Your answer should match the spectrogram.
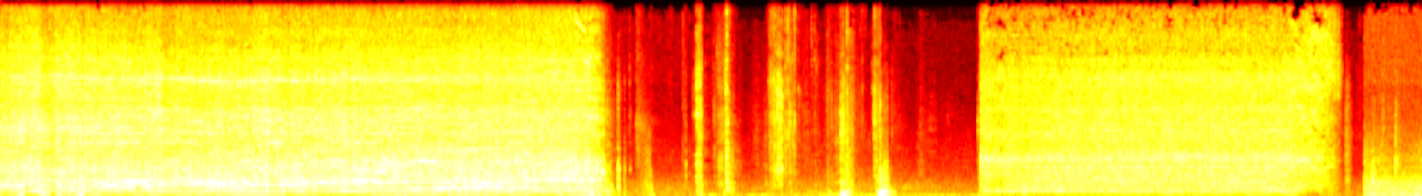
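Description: Corded jigsaw cutting through plywood, running steadily for about six seconds and then stopping. A few scattered knocks follow, then a second, quieter stretch of steady machine noise for about three seconds near the end.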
